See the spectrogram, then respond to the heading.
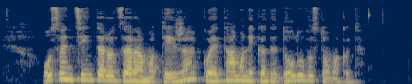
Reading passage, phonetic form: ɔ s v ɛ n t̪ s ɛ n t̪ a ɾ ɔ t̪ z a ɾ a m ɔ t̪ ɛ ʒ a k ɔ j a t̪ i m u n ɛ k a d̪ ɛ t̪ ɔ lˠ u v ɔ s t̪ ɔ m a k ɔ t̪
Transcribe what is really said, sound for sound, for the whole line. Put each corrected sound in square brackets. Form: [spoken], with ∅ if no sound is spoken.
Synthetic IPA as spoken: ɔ s v ɛ n t̪ s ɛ n t̪ a ɾ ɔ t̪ z a ɾ a m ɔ t̪ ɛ ʒ a k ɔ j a t̪ [a] m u n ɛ k a d̪ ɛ [d̪] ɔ lˠ u v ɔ s t̪ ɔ m a k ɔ t̪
